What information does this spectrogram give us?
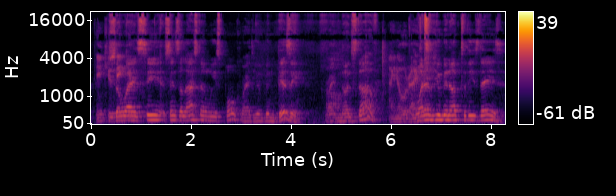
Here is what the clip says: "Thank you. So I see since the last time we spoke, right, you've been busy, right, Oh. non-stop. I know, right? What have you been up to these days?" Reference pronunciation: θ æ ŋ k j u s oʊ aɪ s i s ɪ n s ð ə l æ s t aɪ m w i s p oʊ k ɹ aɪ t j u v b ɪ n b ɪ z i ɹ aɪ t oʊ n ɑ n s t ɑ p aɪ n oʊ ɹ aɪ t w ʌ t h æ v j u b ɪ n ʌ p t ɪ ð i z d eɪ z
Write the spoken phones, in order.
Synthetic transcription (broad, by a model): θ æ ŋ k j s oʊ aɪ s i s ɪ n s ð ə l æ s t aɪ m w i s p oʊ k ɹ aɪ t j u v b ɪ n b ɪ z i ɹ aɪ t n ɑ n s t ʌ f aɪ n oʊ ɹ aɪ w ʌ t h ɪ v j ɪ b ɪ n ʌ p t ɪ ð i z d eɪ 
